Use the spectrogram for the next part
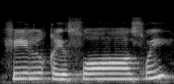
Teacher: قاف کو بھی موٹا، صاد کو بھی اور دوسرے صاد کو بھی. فِي الْقِصَاصِ دوبارہ ایسے پڑھیں، فِل کے اوپر زور نہیں دینا.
